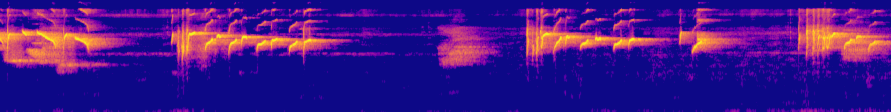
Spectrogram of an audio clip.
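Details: Black-throated sunbird repeating rapid phrases in the 'tembakan rapat' style, used for luring and tutoring birds: clusters of quick, high, downward-hooked whistles separated by short pauses, with one softer buzzy note between phrases.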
